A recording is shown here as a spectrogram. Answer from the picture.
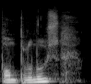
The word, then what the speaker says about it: pamplemousse: They borrow their name from the French word pamplemousse, which I guess would be pronounced pomplemousse, but not in that weird way, which is, I think, French for grapefruit.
